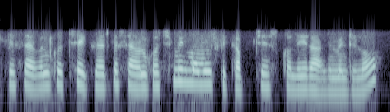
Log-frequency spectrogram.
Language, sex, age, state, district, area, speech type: Telugu, female, 60+, Andhra Pradesh, Kakinada, rural, conversation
